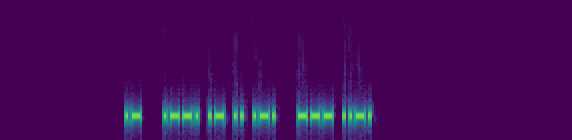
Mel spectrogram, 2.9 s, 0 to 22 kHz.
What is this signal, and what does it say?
Morse code, heard as a keyed tone, about 70 wpm, 700 Hz. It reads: A PAIR OF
